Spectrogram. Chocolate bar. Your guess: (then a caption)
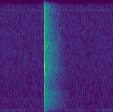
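Well-tempered. A bar of chocolate is snapped in two, giving a single sharp, bright crack with a brief crisp tail and no dull thud. The clean snap marks the chocolate as properly tempered and of good quality.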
